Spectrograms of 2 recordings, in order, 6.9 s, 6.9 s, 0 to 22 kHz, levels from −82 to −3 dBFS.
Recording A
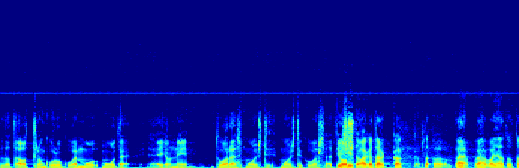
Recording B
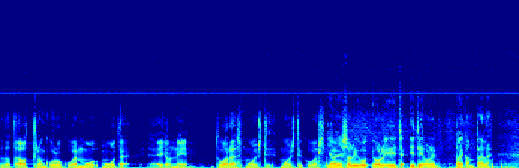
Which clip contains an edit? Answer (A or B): B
